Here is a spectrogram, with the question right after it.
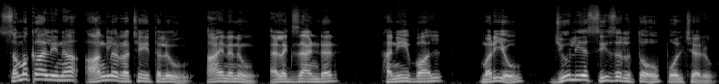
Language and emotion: Telugu, neutral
